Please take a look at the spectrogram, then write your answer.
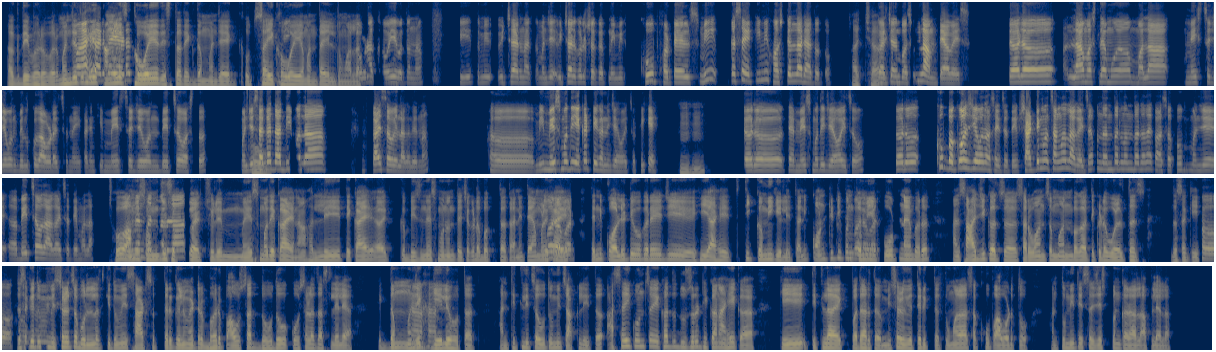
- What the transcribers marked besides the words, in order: tapping; distorted speech; other background noise; static; chuckle; "कोणतं" said as "कोणचं"
- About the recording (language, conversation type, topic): Marathi, podcast, तुम्हाला रस्त्यावरची कोणती खाण्याची गोष्ट सर्वात जास्त आवडते?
